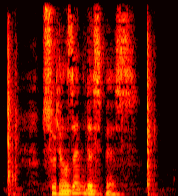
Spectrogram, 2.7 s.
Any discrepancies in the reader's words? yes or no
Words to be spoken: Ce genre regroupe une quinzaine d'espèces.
yes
